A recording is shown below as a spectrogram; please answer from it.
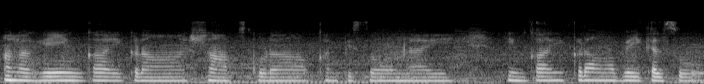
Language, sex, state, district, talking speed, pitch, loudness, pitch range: Telugu, female, Andhra Pradesh, Annamaya, 95 wpm, 175 Hz, -17 LUFS, 170-185 Hz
